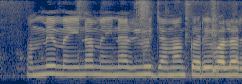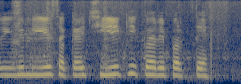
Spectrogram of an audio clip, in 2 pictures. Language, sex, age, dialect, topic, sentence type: Maithili, female, 25-30, Angika, banking, question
